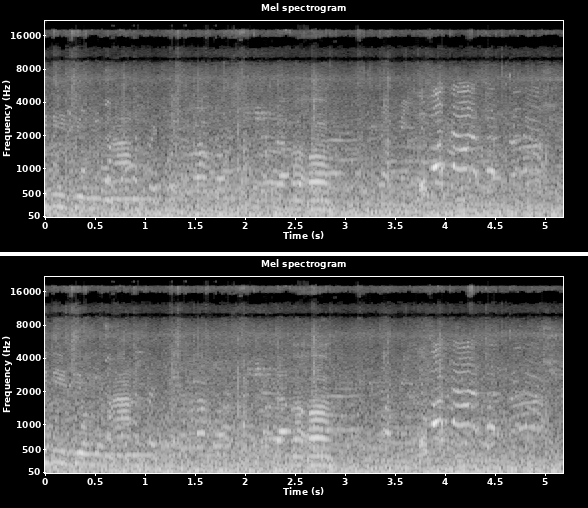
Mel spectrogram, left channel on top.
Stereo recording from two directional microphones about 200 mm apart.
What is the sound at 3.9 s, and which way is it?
Children playing, 55° left (ahead or behind).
